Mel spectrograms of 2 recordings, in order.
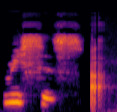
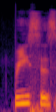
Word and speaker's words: rhesus: got it Jesus sounds sounds like it rhymes with Jesus okay the Reese's monkey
